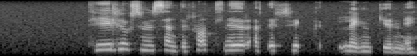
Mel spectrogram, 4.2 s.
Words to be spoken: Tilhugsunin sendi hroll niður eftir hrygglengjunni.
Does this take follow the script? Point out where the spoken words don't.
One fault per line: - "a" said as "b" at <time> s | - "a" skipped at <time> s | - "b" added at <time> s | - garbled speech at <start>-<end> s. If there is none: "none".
none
